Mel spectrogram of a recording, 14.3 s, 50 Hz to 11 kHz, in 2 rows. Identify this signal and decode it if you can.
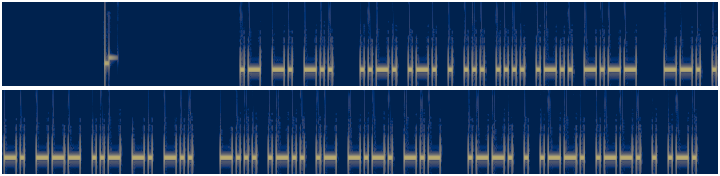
Morse code, heard as a keyed tone, about 30 wpm, 700 Hz. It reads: AND FRESHLY GROUND BLACK PEPPER
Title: Sets of 5 Words Encore 30wpm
